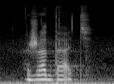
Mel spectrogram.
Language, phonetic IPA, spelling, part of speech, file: Belarusian, [ʐaˈdat͡sʲ], жадаць, verb, Be-жадаць.ogg
- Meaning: 1. to crave (to desire strongly) 2. to wish (to bestow a thought or gesture towards someone or something)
